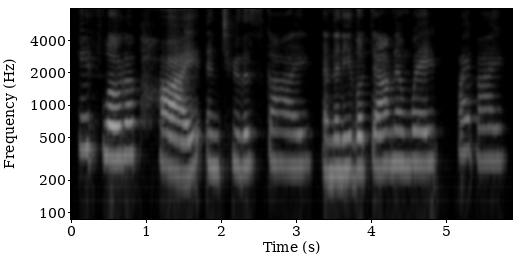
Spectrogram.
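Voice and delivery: bright, lively storybook reading; animated read-aloud. Acted. Teacher reading to her class, lively storybook voice. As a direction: read it big for the little ones.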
